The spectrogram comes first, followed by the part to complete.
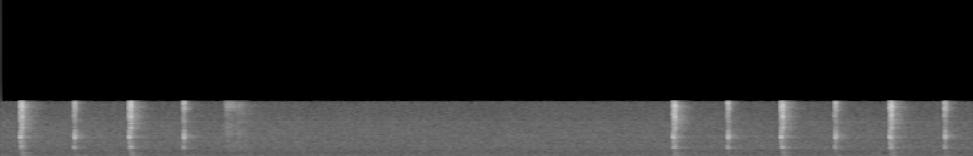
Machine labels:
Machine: valve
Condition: normal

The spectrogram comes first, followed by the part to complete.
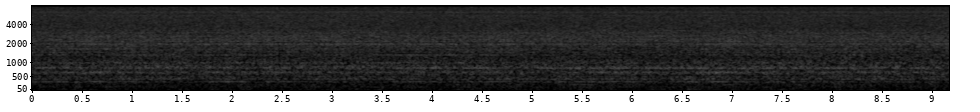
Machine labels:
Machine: fan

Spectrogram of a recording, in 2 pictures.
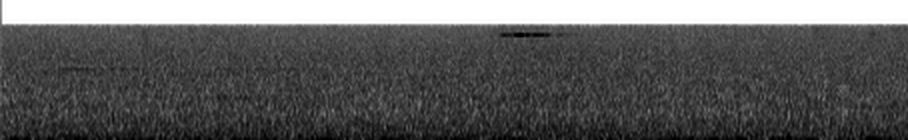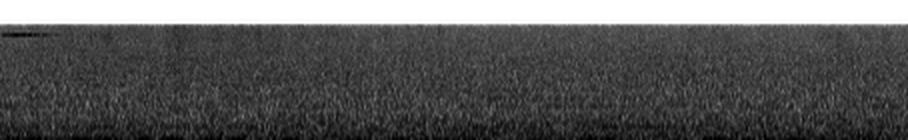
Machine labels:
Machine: fan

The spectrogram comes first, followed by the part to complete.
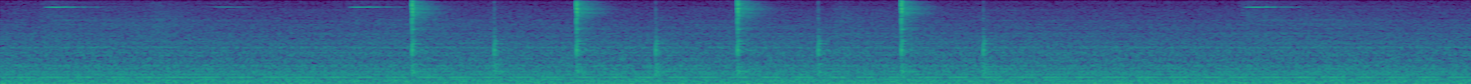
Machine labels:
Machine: valve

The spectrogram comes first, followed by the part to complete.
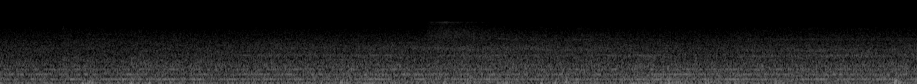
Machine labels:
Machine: fan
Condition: abnormal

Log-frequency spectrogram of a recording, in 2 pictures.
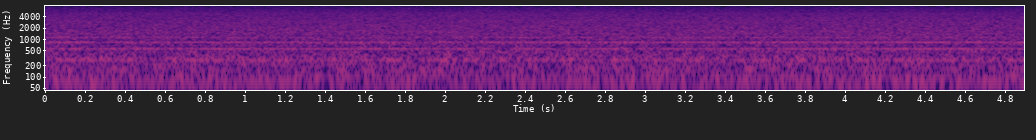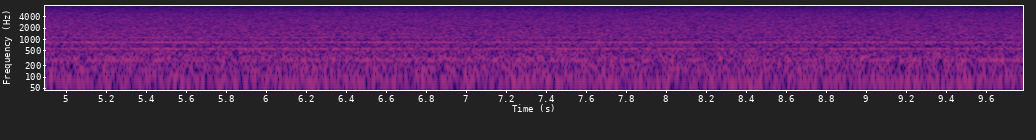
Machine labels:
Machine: fan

